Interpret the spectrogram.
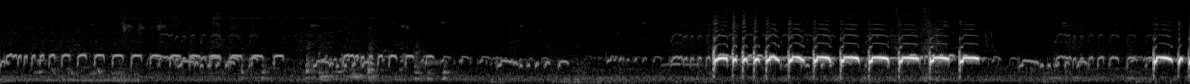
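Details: Zebra dove song used to coax other doves into singing: soft, rapidly repeated cooing notes, then a loud close burst of quick, rolling, evenly spaced coos, with quieter cooing answering afterward.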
